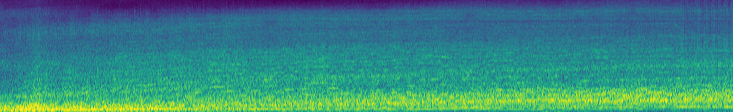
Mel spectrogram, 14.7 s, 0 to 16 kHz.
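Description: A BMW E46 M3 engine from Car Mechanic Simulator holds a steady, droning rev on a dyno in the game, a continuous mechanical hum with a slowly shifting pitch, fairly loud and without talk.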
